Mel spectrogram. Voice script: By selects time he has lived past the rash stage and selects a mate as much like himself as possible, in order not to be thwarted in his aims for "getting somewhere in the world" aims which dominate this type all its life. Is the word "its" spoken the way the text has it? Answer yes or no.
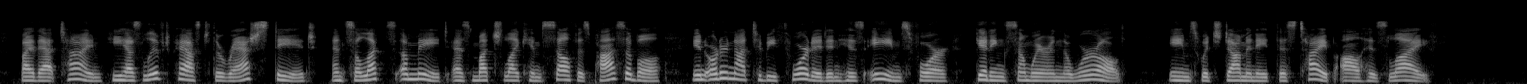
no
